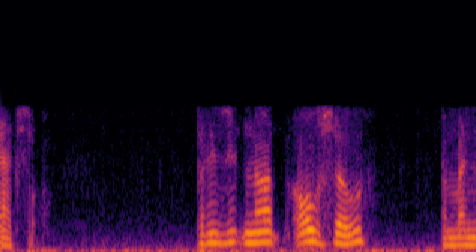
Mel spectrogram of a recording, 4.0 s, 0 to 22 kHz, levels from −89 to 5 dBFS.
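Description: Tandem speech coding runs through the whole clip. The sound points to three passes through a GSM full rate coder, at about 13 kbit/s, with plain telephone-rate links between them, so the speech was decoded and re-encoded at each handover. Every GSM stage models the previous stage's errors as if they were speech, compounding them into a rough, noisy, warbling texture. With nothing above 3.8 kHz, it also sounds muffled.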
